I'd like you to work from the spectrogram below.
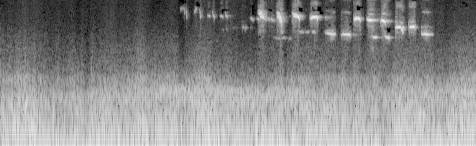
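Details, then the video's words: Flute-like nyuling song of a jungle flycatcher, meant to prompt a silent brown-chested jungle flycatcher into singing; a quick run of sweet high whistles that alternate between two pitch levels, over low background rumble. "suara burung sikatan rimba nyuling pancingan SRDC macet bunyi"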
